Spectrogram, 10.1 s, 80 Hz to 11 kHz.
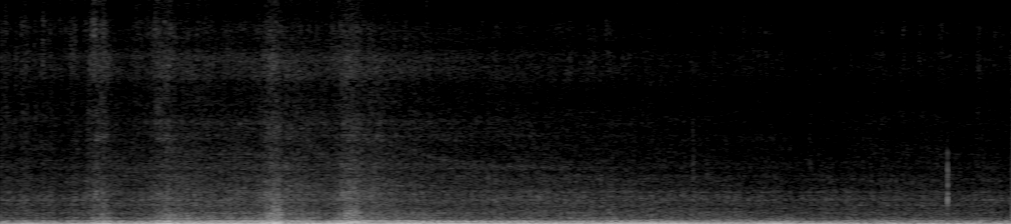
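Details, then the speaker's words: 1979 Camaro Z28 V8 driving, in-cabin, after the Pete Jackson gear drive was replaced with an Edelbrock Performer double-roller timing chain, new balancer and water pump; owner suspects one rocker may be slightly loose. Deep steady rumble with throttle swells, no gear whine. Normal running. "that is so quiet inside the car"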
